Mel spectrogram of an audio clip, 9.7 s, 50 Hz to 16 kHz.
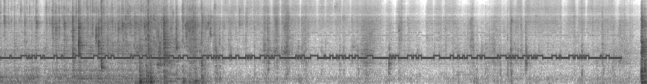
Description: RTTY (45.45 baud, 170 Hz shift), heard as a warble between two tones, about 1360 Hz centre, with kitchen noise. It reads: COMIENZA SUS ESTUDIOS VOCALES EN SU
